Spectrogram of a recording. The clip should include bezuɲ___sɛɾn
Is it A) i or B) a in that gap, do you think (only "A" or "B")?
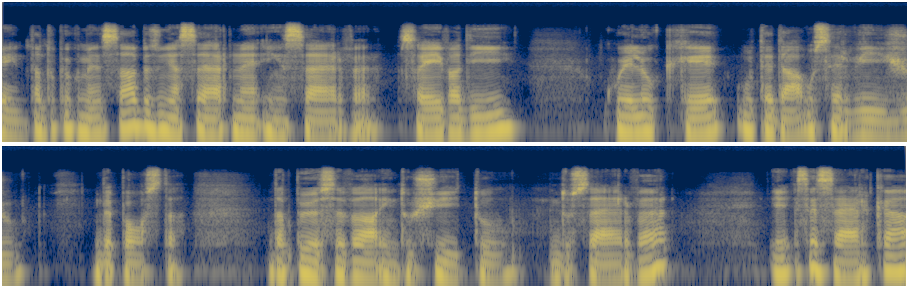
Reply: B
